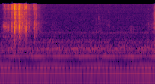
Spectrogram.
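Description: A crisp crunch of someone biting into a rice cake spread with mashed avocado, one short crackling bite shortly after the start, over a steady low hum.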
